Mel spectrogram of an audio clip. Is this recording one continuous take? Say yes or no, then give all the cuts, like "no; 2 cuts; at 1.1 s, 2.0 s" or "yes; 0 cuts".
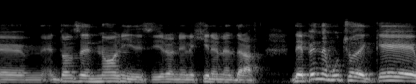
no; 1 cut; at 1.2 s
